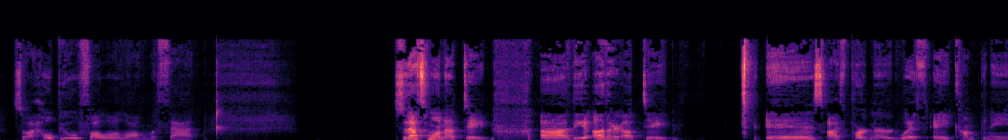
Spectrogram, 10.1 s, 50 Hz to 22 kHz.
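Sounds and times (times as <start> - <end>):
soft breath in: 2.2 - 3.0.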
